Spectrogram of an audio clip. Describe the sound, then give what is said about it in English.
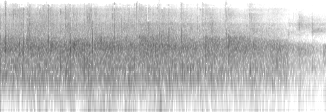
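An audience applauds steadily for a family who came up on stage, a dense wash of many hands clapping at once, holding fairly loud for about three seconds before gradually tapering off near the end. “Folks, please give the family a warm round of applause and thank you for coming up on stage.”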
